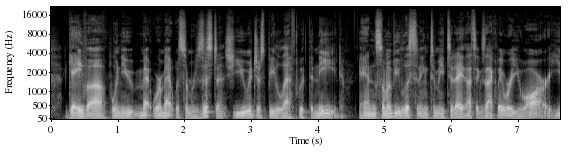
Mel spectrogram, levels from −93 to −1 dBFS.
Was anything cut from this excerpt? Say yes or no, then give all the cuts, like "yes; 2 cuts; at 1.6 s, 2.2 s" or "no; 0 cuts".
no; 0 cuts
